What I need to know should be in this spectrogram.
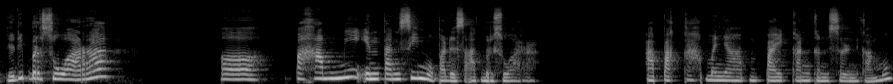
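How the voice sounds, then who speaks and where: A woman from Indonesia, a podcast guest giving casual advice. She talks in an animated way, acts out quoted lines of dialogue, and mixes English phrases into her speech. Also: fairly low pitch.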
